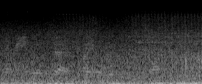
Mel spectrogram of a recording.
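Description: A young man talks calmly and close up.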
